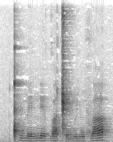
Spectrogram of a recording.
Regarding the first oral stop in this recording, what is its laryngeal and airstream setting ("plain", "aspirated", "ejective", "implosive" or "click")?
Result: click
